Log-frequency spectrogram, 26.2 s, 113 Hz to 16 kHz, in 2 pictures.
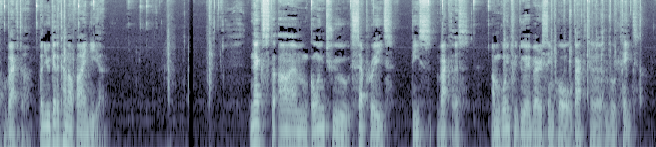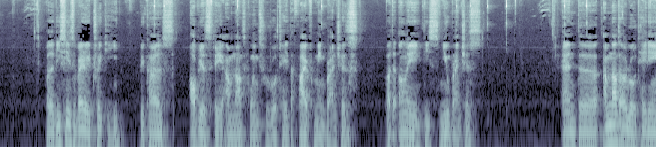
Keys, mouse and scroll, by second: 0.1 click, 1.1 g, 1.9 middle click, 2.8 click, 4.8 ctrl+alt+shift+q, 6.3-8.9 middle drag, 8.9-9.4 scroll up 1, 9.4 scroll up 2, 9.5 middle click, 10.1 ctrl+a, 17.4-18.6 shift+middle drag, 18.6 d, 18.7 click, 19.6 d, 20.8-23.4 typing, 21.6 click, 22.3 click, 22.9 click, 24.5 click.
